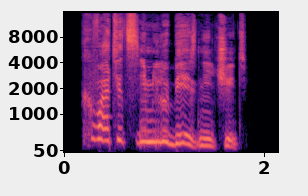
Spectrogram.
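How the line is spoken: Squeaked. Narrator (Russian): пискнула женщина

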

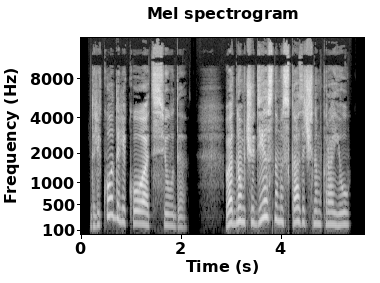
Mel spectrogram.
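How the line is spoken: Sad mother's voice. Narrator (Russian): говорила мамочка грустно

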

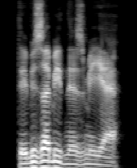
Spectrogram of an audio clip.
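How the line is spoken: Gloomy mutter. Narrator (Russian): мрачно буркнул Креол

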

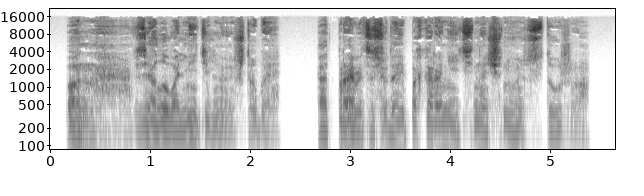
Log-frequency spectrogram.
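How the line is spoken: Added quietly. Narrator (Russian): тихо добавил он

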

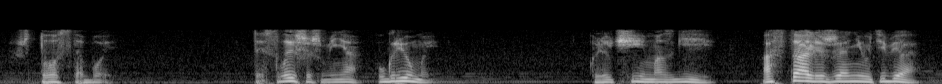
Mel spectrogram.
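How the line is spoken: Soft, soothing. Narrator (Russian): Мун говорил тихо, словно убаюкивал ребенка или уговаривал сумасшедшего

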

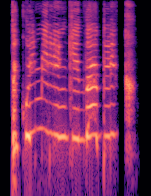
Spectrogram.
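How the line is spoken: Sobbing. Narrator (Russian): всхлипывала она

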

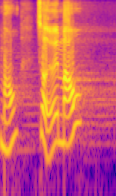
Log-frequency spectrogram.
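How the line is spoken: Scream on waking. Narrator (Vietnamese): Vừa tỉnh dậy thì con Vân Anh hét lên

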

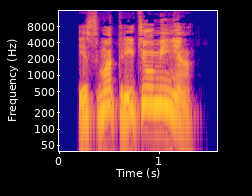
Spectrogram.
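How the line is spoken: Menacing growl. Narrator (Russian): рыкнула грозно

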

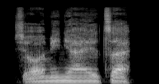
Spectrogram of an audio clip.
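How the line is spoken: Gruff mutter. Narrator (Russian): буркнул вождь детей угла

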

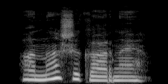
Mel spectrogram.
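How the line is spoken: Sighing. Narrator (Russian): вздохнула я

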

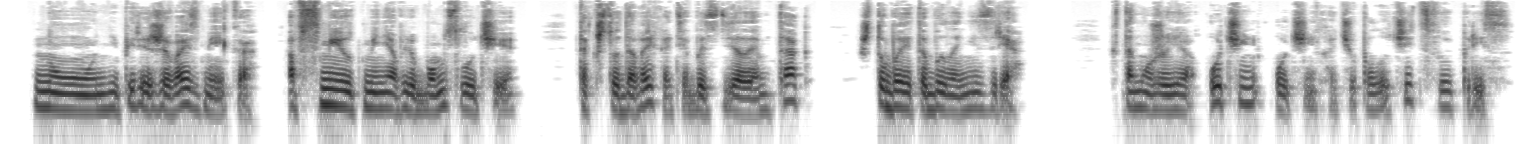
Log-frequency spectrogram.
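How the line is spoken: Very quiet addition. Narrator (Russian): добавил совсем тихо

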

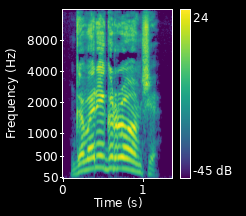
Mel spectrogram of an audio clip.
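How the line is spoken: Irritated shout. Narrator (Russian): раздраженно крикнул он

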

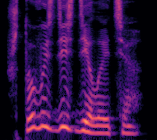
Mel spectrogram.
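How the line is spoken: Stern question. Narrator (Russian): спросил Женька строго

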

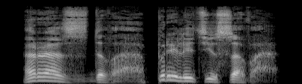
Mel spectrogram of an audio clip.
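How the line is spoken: Ambiguous melodic or growling voice. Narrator (Russian): Не то мелодичный женский, не то рычащий мужской голос раздался

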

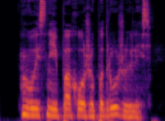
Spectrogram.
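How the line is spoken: Snorting chuckle. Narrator (Russian): хмыкнул ведьмак

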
